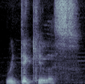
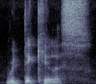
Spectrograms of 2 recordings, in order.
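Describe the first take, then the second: First: The stress is on the second syllable. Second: The same.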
